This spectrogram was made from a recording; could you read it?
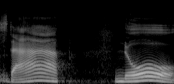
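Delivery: imitated Minnesota accent. Repeating a girlfriend's drunk word: imitating a Minnesota accent. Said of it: "Very Canadian sounding".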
